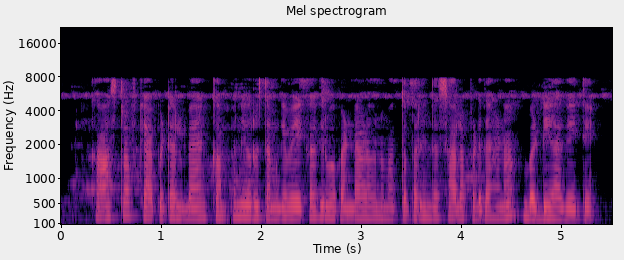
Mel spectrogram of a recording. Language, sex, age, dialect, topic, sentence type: Kannada, female, 51-55, Central, banking, statement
